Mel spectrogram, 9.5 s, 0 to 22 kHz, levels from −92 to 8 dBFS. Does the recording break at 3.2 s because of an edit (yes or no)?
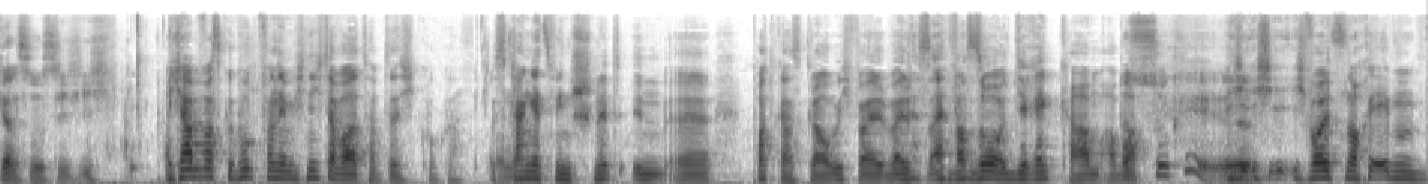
yes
